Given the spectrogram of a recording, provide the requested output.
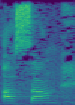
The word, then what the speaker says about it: Assam: So please, it's आसाम एंड it's Prithviraj again, okay.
